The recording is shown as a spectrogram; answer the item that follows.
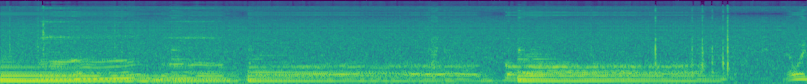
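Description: Acoustic guitar being tuned, its low E string plucked several times, each note ringing out clearly and decaying alone before the next pluck.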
